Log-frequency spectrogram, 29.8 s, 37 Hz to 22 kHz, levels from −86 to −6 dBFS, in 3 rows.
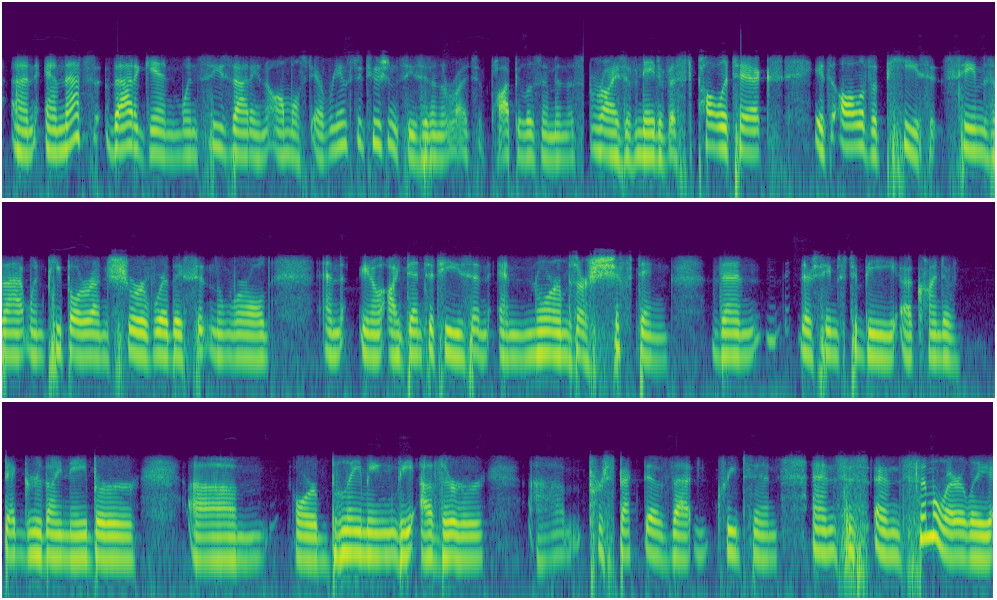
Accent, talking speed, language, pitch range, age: American, 155 wpm, English, 145-165 Hz, 40-59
